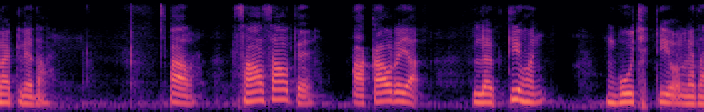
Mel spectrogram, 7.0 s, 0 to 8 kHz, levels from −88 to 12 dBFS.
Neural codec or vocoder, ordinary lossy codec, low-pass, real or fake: codec, 16 kHz, 8 kbps, FreqCodec, smaller model; none; 7.2 kHz; fake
